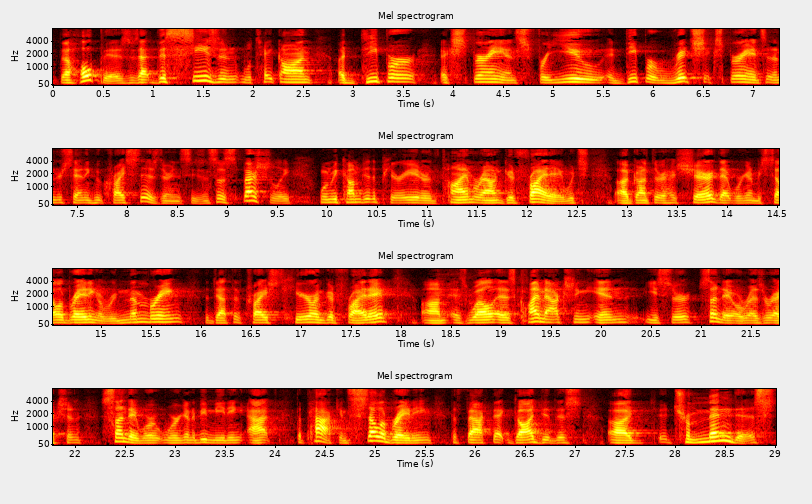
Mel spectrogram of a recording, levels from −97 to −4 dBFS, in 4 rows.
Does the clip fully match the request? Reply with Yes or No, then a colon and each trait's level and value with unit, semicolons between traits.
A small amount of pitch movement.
No: average, 3.3 semitones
